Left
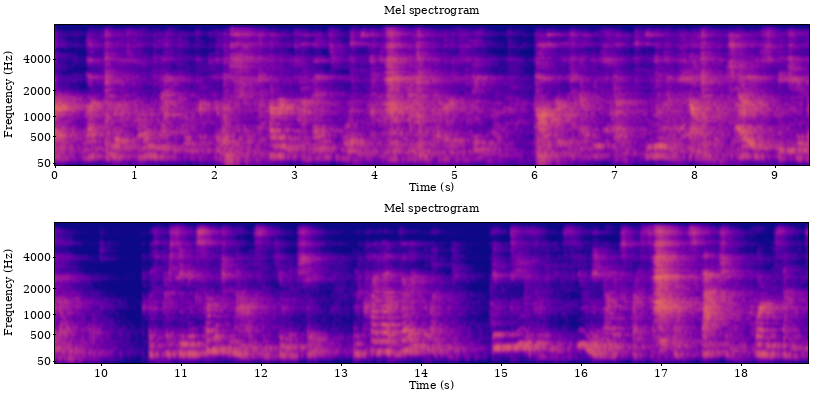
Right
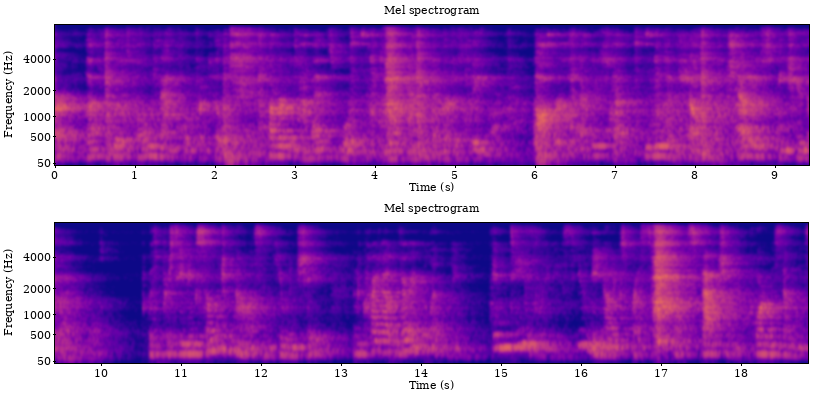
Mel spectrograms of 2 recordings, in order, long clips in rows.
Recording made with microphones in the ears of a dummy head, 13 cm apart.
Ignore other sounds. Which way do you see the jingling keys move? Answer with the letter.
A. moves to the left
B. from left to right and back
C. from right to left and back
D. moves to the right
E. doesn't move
D.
